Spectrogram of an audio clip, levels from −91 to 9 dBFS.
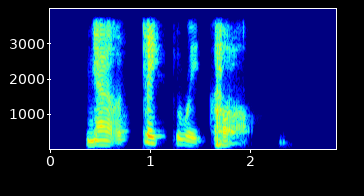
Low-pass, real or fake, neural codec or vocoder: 3.6 kHz; fake; codec, 24 kHz, 1 kbps, SNAC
